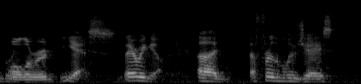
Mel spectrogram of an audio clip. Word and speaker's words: Olerud: Olerud.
